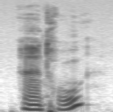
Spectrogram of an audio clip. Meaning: 1. hole 2. blank (memory) 3. pause in conversation
- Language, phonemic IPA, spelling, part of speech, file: French, /tʁu/, trou, noun, Fr-trou.ogg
